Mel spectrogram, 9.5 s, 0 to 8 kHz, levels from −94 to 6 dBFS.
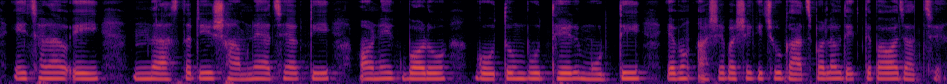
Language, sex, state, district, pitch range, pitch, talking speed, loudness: Bengali, female, West Bengal, Dakshin Dinajpur, 200-210 Hz, 205 Hz, 120 wpm, -42 LUFS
